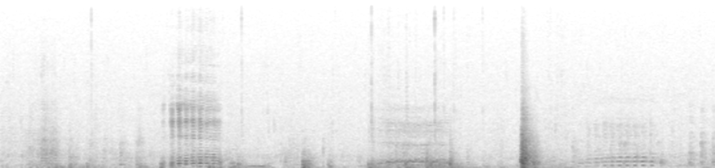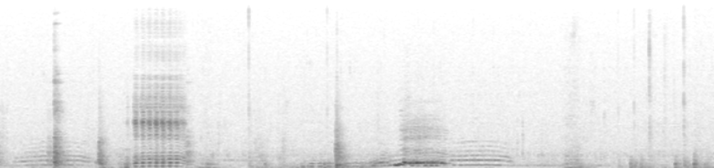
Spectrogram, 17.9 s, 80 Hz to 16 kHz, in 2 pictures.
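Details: Several goats resting and ruminating inside their shed at Yoshigake goat farm, a handmade farm, on 29 January 2023, give repeated wavering, nasal bleats with stacked harmonics, several overlapping, alongside occasional knocks and clatter in the shed.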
